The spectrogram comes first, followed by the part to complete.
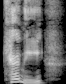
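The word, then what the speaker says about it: canae: C a n a e is pronounced like cany and it means cannot.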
